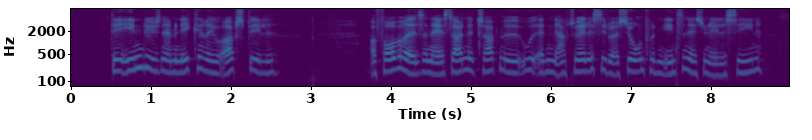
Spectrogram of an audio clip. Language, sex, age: Danish, female, 44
